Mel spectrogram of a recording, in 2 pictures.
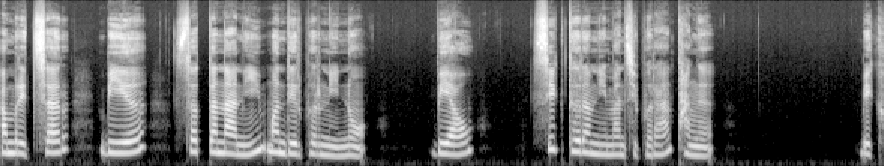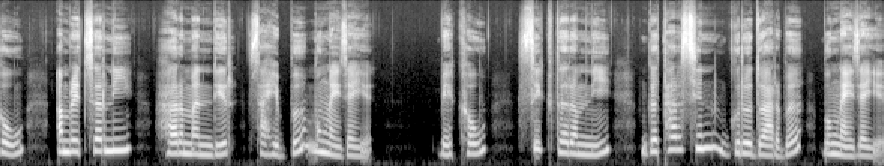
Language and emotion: Bodo, neutral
